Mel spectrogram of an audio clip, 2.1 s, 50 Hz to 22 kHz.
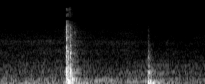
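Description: A Peterbilt 579 cab door being shut: one sharp slam as the latch catches, under a second in, followed by a softer thump about a second later.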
